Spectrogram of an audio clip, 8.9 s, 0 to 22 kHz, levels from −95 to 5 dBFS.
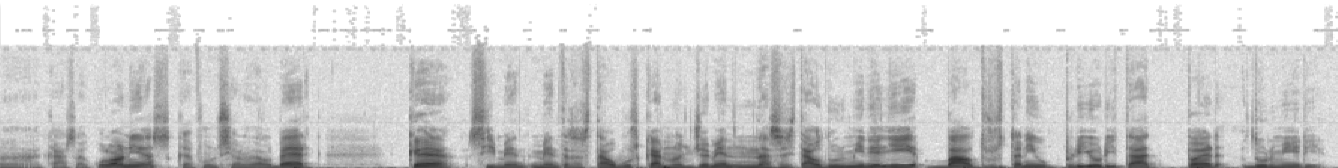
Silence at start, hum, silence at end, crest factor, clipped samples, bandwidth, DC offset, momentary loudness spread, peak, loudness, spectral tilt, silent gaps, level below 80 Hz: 0 s; none; 0.1 s; 22 dB; under 0.1%; 16.5 kHz; under 0.1%; 11 LU; -2 dBFS; -23 LUFS; -6 dB/octave; none; -36 dBFS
